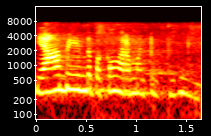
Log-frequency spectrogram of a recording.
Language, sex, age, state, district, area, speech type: Tamil, female, 18-30, Tamil Nadu, Thanjavur, rural, spontaneous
